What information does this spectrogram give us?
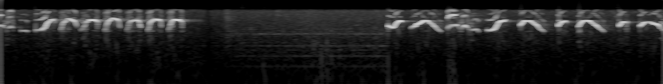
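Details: Rare-mutation cockatiels (Nymphicus hollandicus), including emerald and dominant silver birds, at a breeding farm give rapid, repeated whistled calls that rise and fall, with a brief quieter pause midway.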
